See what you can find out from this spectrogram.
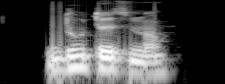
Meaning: doubtfully
- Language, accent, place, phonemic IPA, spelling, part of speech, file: French, France, Lyon, /du.tøz.mɑ̃/, douteusement, adverb, LL-Q150 (fra)-douteusement.wav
